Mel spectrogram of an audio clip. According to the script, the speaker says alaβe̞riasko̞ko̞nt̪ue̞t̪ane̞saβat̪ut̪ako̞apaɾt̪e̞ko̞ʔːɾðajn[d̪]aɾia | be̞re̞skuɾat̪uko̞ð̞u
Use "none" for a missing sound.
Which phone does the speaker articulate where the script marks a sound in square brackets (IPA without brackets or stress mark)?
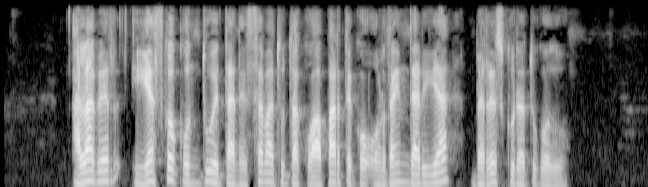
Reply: d̪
